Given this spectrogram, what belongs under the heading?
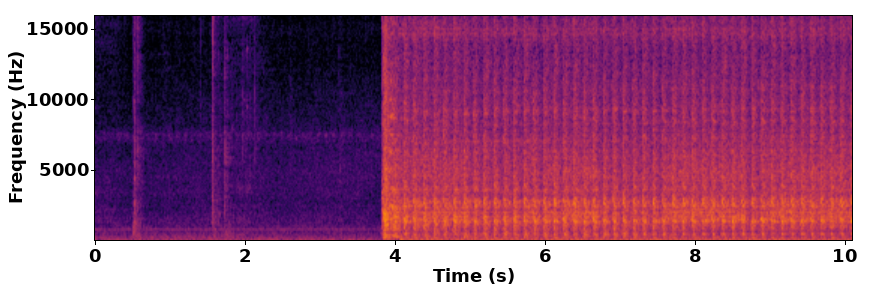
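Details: ATV that had sat dormant, on its first start attempt after a tune-up with fresh gas: it catches at once and settles into a steady, even beat of about four pulses a second. Normal start and idle.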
